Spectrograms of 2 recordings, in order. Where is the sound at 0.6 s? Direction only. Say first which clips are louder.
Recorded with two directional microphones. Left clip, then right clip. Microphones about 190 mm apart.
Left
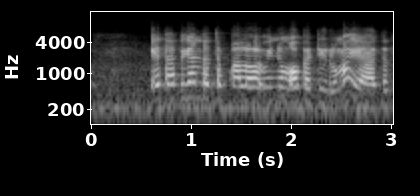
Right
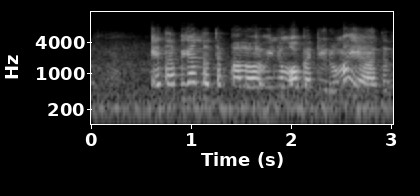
Left 3 dB; 30° left (ahead or behind).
